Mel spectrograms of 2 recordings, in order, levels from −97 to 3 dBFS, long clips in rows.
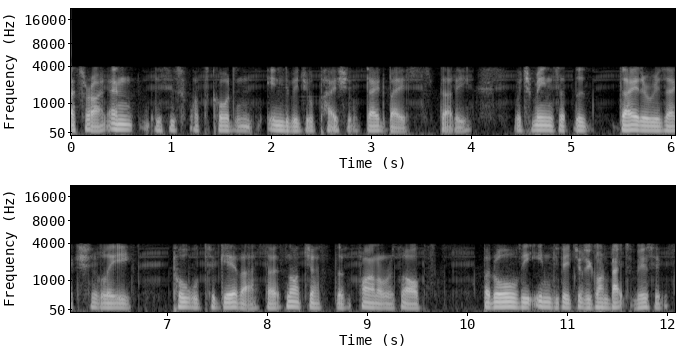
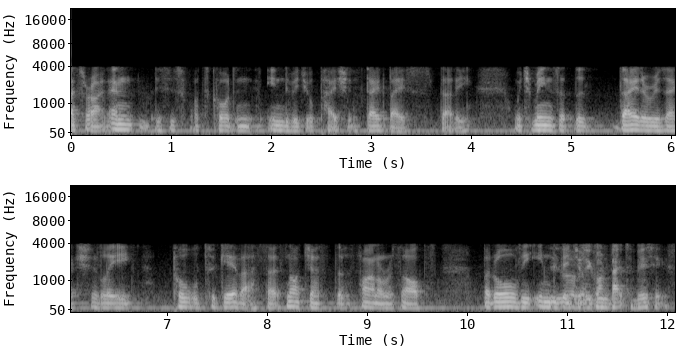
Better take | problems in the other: second | noise reduction (neural separator model SepFormer WHAM!)

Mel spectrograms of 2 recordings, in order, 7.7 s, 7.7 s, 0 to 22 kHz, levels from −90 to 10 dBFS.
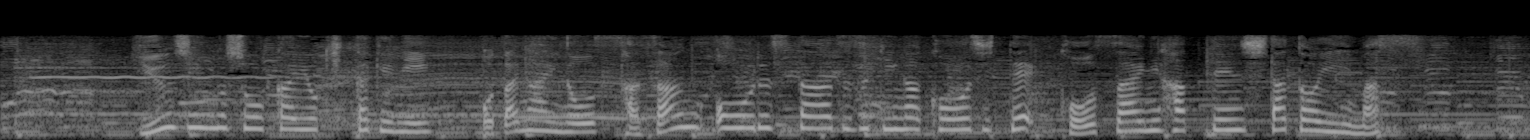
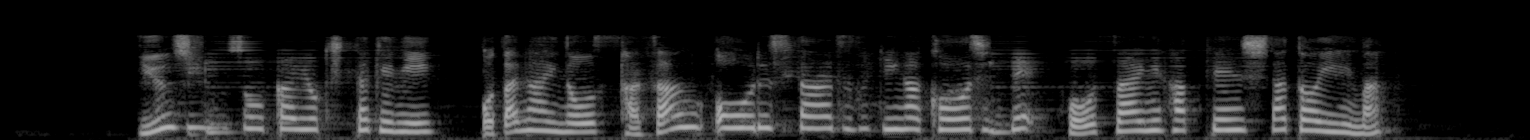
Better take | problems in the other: first | noise reduction (neural mask model DeepFilterNet 3)

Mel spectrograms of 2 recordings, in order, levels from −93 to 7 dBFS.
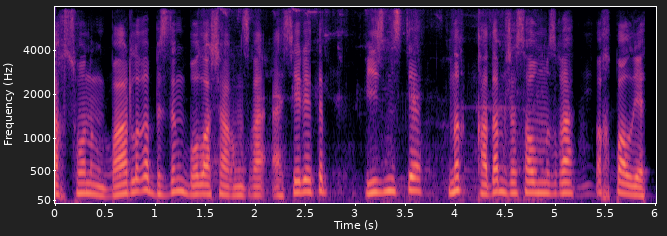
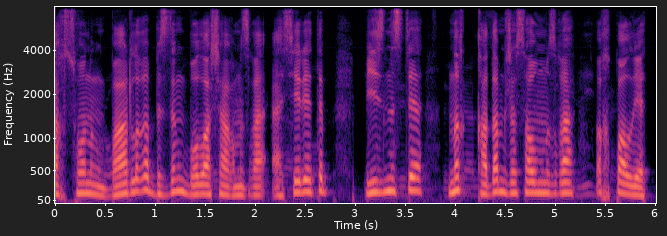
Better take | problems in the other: second | noise reduction (neural separator model SepFormer DNS4)

